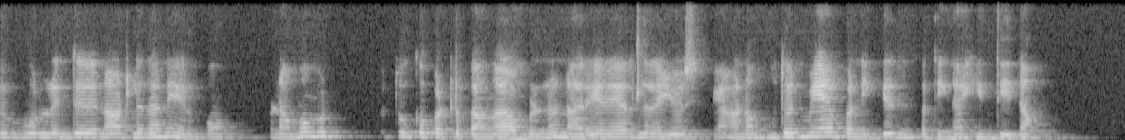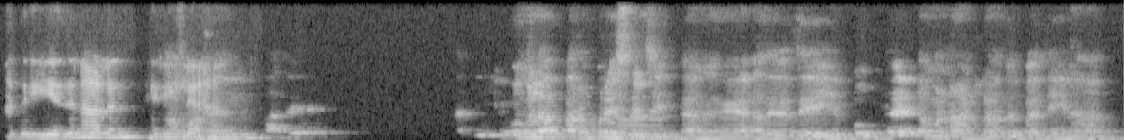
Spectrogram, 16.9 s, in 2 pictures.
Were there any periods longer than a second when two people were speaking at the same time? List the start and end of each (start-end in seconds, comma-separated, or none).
none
